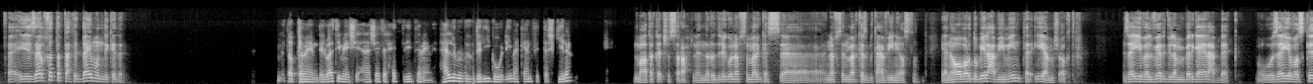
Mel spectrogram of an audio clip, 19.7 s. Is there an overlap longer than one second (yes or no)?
no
